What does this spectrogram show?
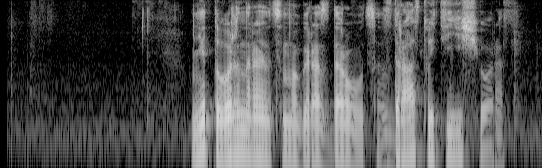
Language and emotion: Russian, positive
